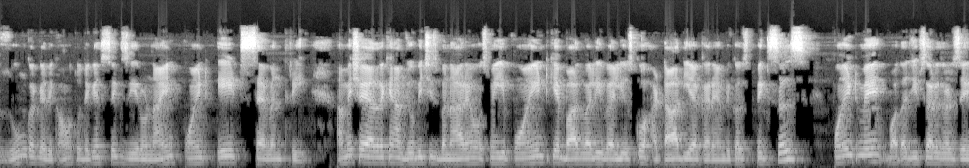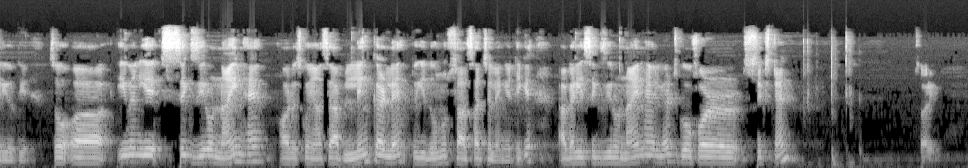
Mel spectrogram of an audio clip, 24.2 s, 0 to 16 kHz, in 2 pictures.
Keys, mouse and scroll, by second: 0.0 shift+scroll up 1, 5.8 shift+scroll down 1, 8.0-12.2 drag, 13.6-16.4 drag, 19.2 click, 19.3-22.2 drag.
